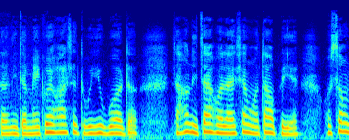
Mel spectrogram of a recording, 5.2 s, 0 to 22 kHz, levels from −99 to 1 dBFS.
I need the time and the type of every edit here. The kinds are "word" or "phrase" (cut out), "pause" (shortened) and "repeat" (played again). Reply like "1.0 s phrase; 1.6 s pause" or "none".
none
